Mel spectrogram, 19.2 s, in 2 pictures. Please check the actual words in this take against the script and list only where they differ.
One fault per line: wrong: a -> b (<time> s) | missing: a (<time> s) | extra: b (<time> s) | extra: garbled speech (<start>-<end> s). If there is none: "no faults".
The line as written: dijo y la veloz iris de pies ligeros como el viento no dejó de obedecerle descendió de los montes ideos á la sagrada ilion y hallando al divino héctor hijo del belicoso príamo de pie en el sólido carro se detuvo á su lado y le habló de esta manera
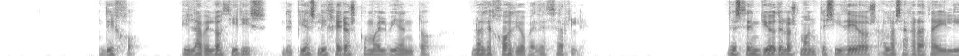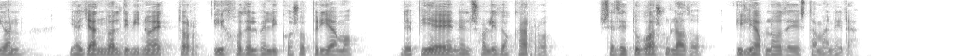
no faults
